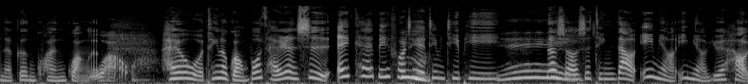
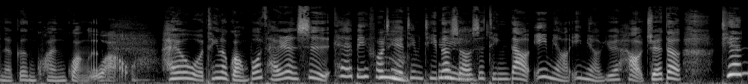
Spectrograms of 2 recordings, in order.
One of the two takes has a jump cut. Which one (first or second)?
second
